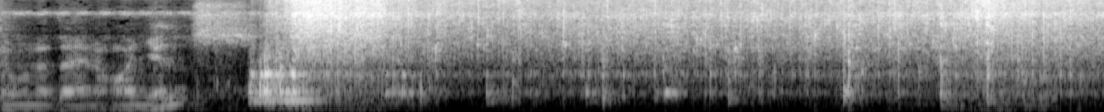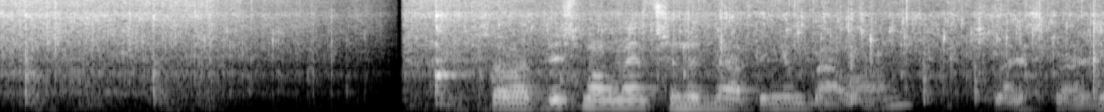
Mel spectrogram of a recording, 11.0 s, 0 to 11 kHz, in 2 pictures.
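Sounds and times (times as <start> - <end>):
onions sizzling in a pot: 1.2 - 11.0.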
